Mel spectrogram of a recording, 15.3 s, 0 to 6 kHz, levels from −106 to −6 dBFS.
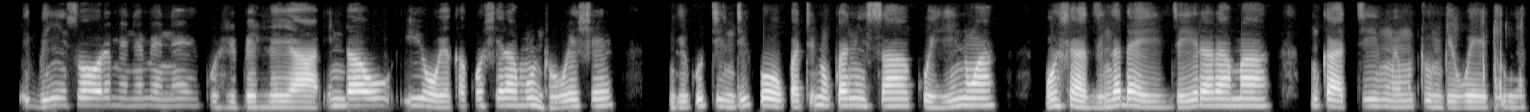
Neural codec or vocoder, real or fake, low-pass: none; real; 5.4 kHz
